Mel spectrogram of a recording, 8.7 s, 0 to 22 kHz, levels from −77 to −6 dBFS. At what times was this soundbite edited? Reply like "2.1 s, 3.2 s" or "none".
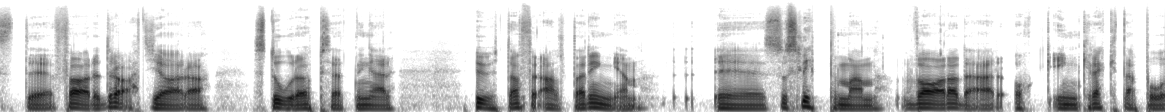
none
